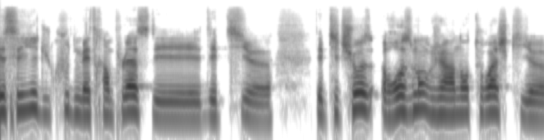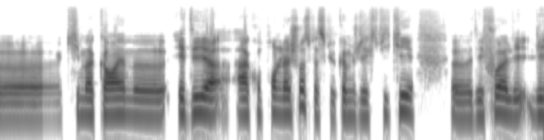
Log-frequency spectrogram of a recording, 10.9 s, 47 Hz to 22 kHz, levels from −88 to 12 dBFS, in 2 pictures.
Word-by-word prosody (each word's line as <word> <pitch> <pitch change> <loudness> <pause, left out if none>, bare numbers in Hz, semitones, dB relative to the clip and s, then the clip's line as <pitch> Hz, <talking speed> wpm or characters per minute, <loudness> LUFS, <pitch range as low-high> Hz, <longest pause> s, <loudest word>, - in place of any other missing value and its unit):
essayé 175 +4 +1
du 150 -4 -12
coup 180 +4 -11
de 155 - -10
mettre 145 0 0
en 145 - +1
place 165 +3 +3
des 130 -2 -3
des 135 +2 -5
petits, 135 +2 -5
heu, 120 -2 -4 0.5
des - - -2
petites 155 - -2
choses. 190 -1 +4
Heureusement 170 +6 +2
que - - -6
j'ai 155 - +2
un 150 +1 +3
entourage 160 +1 +2
qui, 135 -3 -8
heu, 125 -1 -2 0.2
qui 155 - -8
m'a 145 -1 +2
quand 150 0 +5
même, 150 -1 -1
heu, 140 0 -1
aidé 155 +2 +3
à 150 -1 +5
à 150 0 +4
comprendre 155 +2 -4
la 150 - +3
chose 210 +7 -2
parce 145 - -2
que 125 - -13
comme 135 +1 -3
je 135 - -11
l'ai 135 - -4
expliqué, 155 +5 -4 0.4
heu, 125 0 -3
des 140 - -5
fois 160 +3 +3
les 145 0 -4
les 150 -1 -3
150 Hz, 235 wpm, -24 LUFS, 135-160 Hz, 0.5 s, quand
